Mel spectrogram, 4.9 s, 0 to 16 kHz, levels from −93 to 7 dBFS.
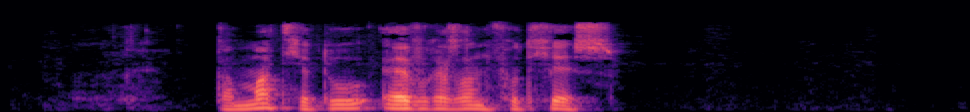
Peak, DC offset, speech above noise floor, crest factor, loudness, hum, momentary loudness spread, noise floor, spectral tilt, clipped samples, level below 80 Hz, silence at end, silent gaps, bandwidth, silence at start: -2 dBFS; under 0.1%; 59 dB; 24 dB; -23 LUFS; none; 9 LU; -82 dBFS; -5.5 dB/octave; under 0.1%; -58 dBFS; 1.8 s; none; 7.6 kHz; 1.1 s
